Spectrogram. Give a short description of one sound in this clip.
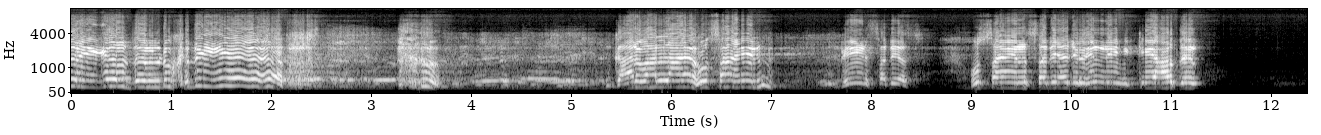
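A man chants with feeling through a microphone.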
